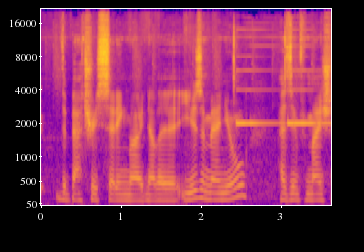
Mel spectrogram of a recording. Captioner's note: fridge beeps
